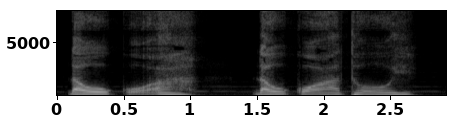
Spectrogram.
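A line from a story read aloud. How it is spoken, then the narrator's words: Moaning in pain. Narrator (Vietnamese): Ông Sơn đông bụng rên rỉ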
